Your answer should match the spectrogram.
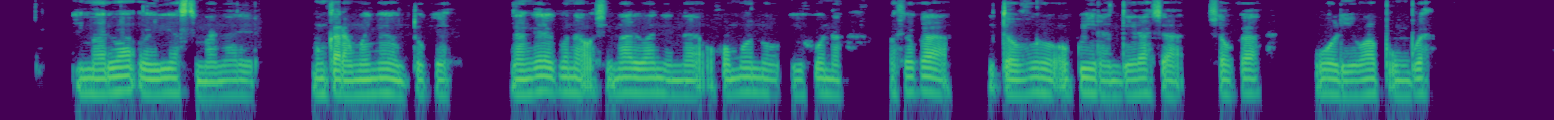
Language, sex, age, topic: Oshiwambo, male, 25-35, finance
